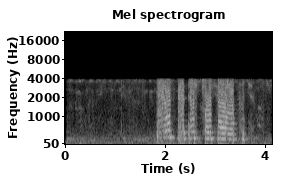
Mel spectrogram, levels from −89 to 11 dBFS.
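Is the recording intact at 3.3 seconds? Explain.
No. At 3.3 s the speech sits inside an integer overflow that runs from 1.83 to 3.56 s. The signal is being pushed about 15 dB past the largest value the integer format can hold, and instead of being limited, every sample over that ceiling wraps around to the opposite extreme. Each loud peak therefore jumps across the full range, producing harsh, violent cracks that are far sharper and more broken than ordinary clipping.

Underneath that, the G.723.1 codec damage present across the whole clip also applies at this moment, and it is heavy. Nothing above 3.8 kHz survives, so the speech is muffled and dull. The low rate, which fits about 6.3 kbit/s, and the 30 ms frames with a slowly updated voice model make the speech sound hoarse, and consonants smear into one another instead of starting cleanly.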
